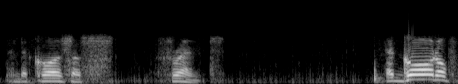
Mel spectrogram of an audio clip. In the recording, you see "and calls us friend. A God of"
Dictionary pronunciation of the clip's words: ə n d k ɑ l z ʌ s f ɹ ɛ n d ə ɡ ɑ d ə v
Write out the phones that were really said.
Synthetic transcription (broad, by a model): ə n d k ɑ z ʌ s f ɹ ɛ n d ə ɡ ɑ d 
